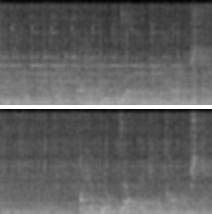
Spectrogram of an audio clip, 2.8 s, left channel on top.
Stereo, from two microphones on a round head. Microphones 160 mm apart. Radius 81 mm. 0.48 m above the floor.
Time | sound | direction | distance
1.1 | a woman speaking | 40° right (ahead or behind) | 1.9 m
